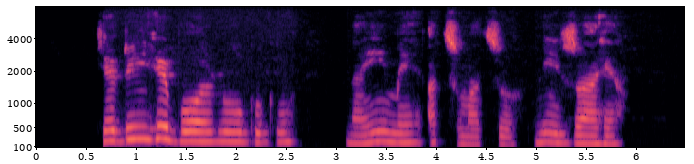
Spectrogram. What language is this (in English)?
Igbo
